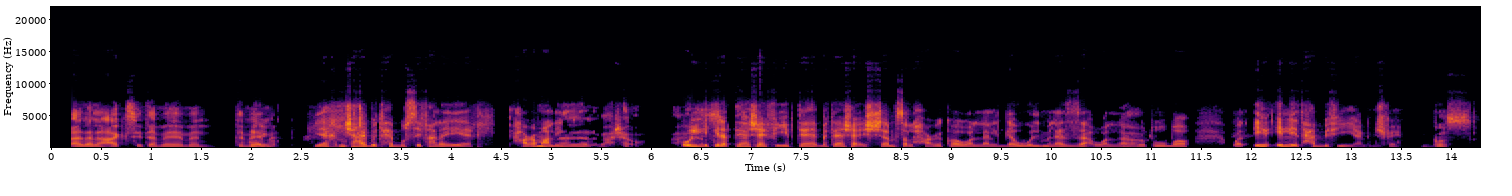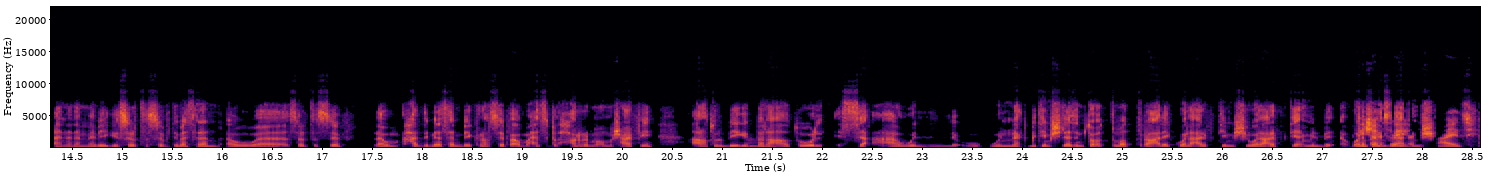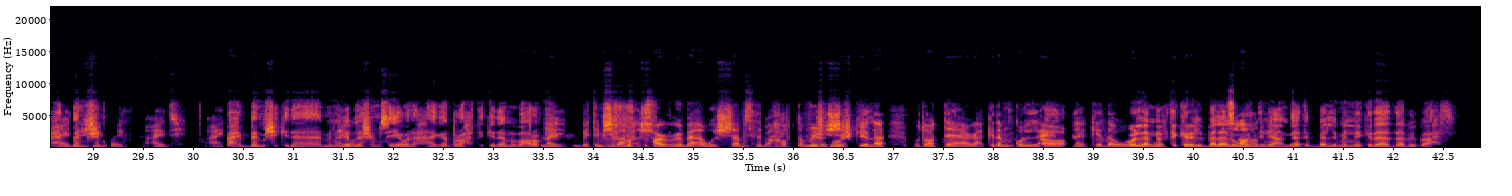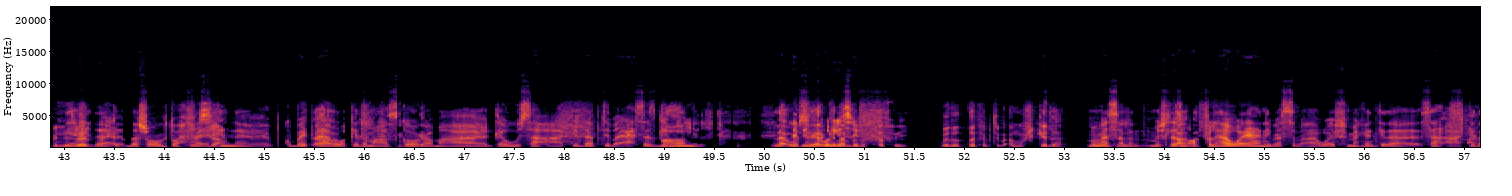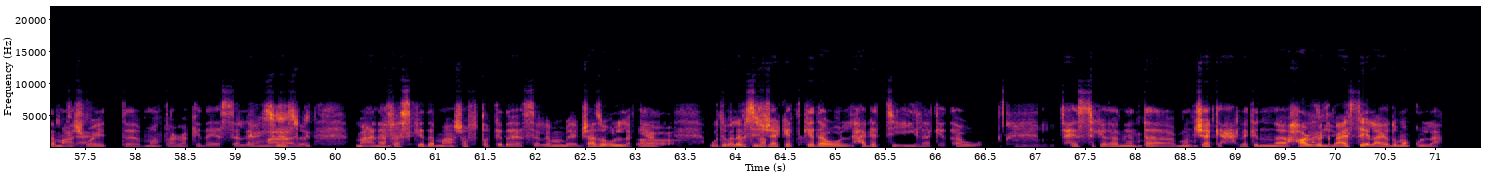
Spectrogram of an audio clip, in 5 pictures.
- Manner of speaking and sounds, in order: unintelligible speech; laugh
- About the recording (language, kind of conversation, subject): Arabic, unstructured, هل جرّبت تساوم على سعر حاجة ونجحت؟ كان إحساسك إيه؟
